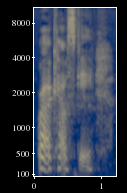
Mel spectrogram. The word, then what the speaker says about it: Ratajkowski: So Emily Ratajkowski. Is that how you say it? I still don't know how to say her name. – Ratajkowski.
